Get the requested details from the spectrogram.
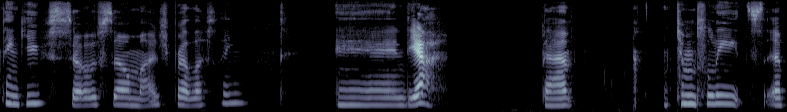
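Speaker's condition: Friedreich's ataxia; wheelchair user

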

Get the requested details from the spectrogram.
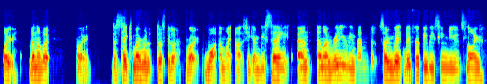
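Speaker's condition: Stammer; accepted from the start, some people did not realise it; stammer recently very good, best when sociable; tailors spoken pieces to be more comfortable for stammer; repeated sounds

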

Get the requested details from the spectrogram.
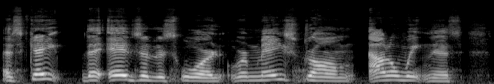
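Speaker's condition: Cerebral palsy; possibly lifelong

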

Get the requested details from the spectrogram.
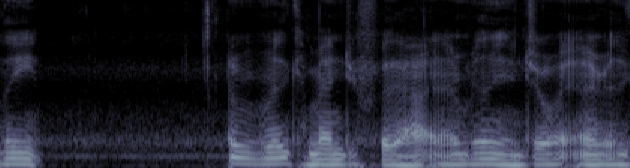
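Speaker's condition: Cerebral palsy; never needed speech therapy

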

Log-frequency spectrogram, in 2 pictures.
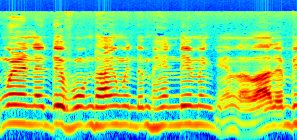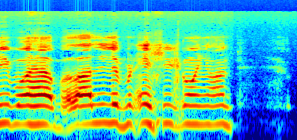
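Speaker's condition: Cerebral palsy; speech not affected by disability

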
